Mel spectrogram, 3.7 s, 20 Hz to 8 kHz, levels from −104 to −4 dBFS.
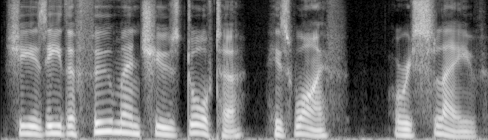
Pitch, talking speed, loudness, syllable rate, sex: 150 Hz, 180 wpm, -17 LUFS, 4.8 syllables/s, male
